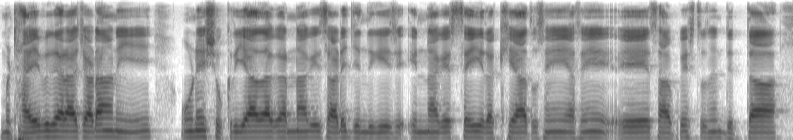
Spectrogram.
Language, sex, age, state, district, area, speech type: Dogri, male, 30-45, Jammu and Kashmir, Reasi, rural, spontaneous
